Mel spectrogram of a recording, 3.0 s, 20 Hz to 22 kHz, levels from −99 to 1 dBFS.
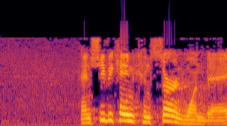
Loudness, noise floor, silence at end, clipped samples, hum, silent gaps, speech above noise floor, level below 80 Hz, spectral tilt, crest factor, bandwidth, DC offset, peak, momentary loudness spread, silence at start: -14 LUFS; -37 dBFS; 0 s; under 0.1%; none; none; 23 dB; -50 dBFS; -4.5 dB/octave; 16 dB; 10.5 kHz; under 0.1%; 0 dBFS; 23 LU; 0 s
